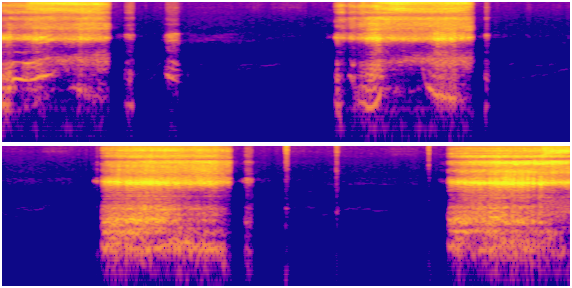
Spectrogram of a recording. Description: My boo snoring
